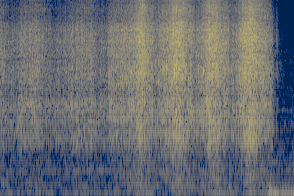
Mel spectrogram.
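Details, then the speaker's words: Axial Capra RC crawler transmission after the gear mesh was loosened to cure clicking and loud running: short bursts of light gear whir with throttle, no clicking or skipping. The gearbox sounds normal. "that sounds perfectly normal to me now so i'll get it built up and uh we'll get it out"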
